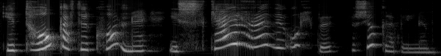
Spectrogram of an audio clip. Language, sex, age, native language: Icelandic, female, 11, Icelandic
